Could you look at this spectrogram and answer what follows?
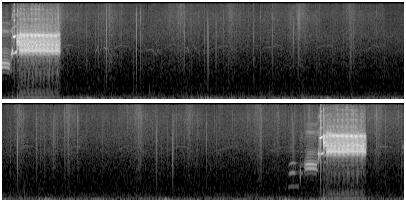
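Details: In spring, a red-winged blackbird perched among sedges in a small marsh, fluffing its feathers and spreading its scarlet-patched wings and tail, gives two harsh, buzzy conk-la-ree songs about ten seconds apart, each a few quick notes before a rasping trill; faint chirps from other birds sound between them.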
